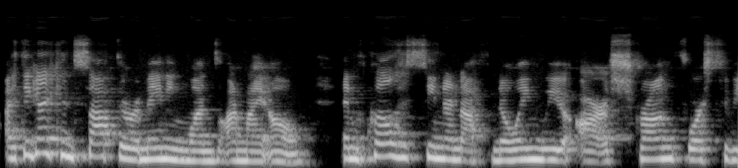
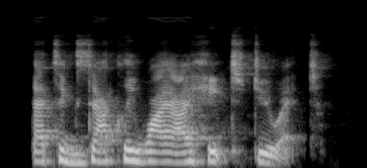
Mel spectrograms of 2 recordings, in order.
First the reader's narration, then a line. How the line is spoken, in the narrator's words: growled the cheetah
